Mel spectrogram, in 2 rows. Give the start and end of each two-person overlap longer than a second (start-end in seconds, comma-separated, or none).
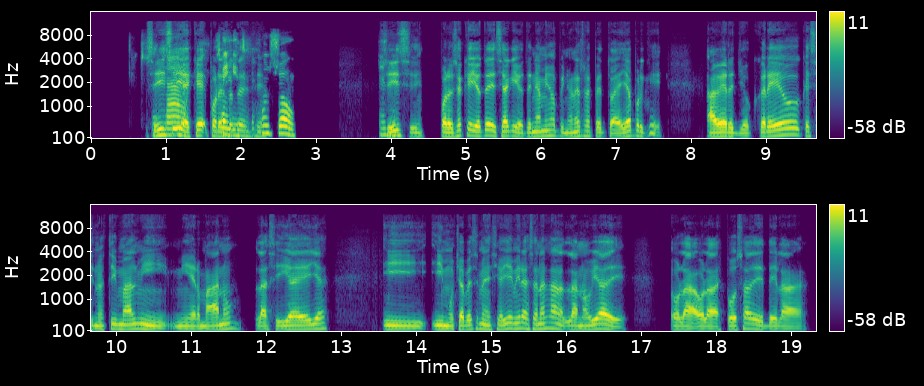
0.7-2.4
